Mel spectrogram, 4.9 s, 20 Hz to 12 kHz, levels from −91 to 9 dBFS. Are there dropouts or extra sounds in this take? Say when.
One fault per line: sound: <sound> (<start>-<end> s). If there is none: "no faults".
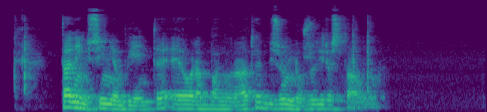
no faults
